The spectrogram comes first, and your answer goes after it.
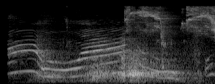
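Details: Orphaned infant monkey, found alone near the jungle and rescued by villagers, crying angrily while being bathed indoors: a wavering high wail rich in overtones that dips, then rises, then breaks into a harsh noisy burst near the end.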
